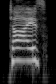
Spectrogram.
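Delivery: loud call to a servant; calling the servant, strong and loud. Acted. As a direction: call for Ties across the house. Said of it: "she called".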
